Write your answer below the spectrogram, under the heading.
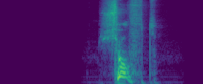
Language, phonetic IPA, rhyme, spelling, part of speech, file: German, [ʃʊft], -ʊft, Schuft, noun, De-Schuft.ogg
- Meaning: scoundrel, villain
